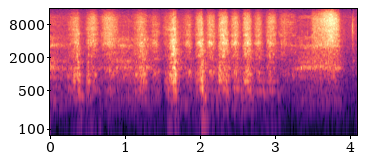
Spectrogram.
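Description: A chisel slices through wood to trim it flush on a chair being built, giving a series of short rasping strokes that scrape steadily at close range with no talk.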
